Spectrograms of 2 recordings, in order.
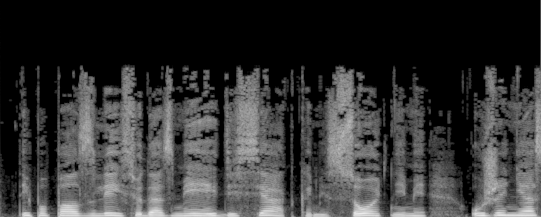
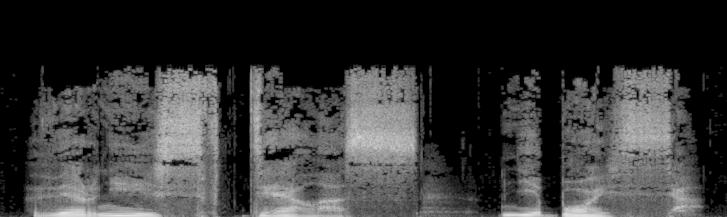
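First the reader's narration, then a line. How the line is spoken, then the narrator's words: Hissing large creature. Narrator (Russian): шипело большое существо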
